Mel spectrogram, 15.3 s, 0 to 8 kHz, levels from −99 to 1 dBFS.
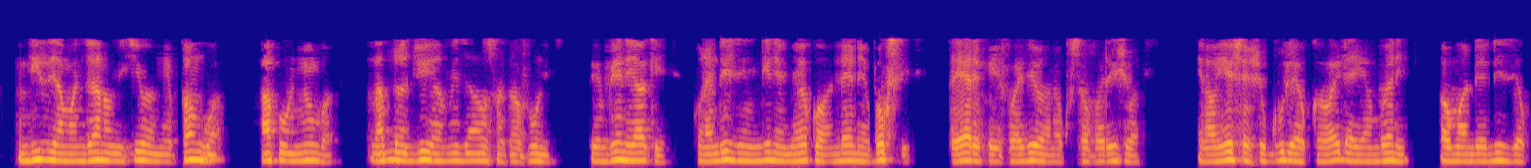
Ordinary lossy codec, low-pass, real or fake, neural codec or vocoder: AAC, 16 kbps; 7.2 kHz; fake; codec, 16 kHz, 4 kbps, X-Codec, HuBERT features, trained on balanced general audio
